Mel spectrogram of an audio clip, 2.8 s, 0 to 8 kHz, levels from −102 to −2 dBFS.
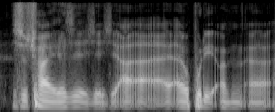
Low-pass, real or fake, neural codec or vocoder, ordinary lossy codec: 7.2 kHz; real; none; none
